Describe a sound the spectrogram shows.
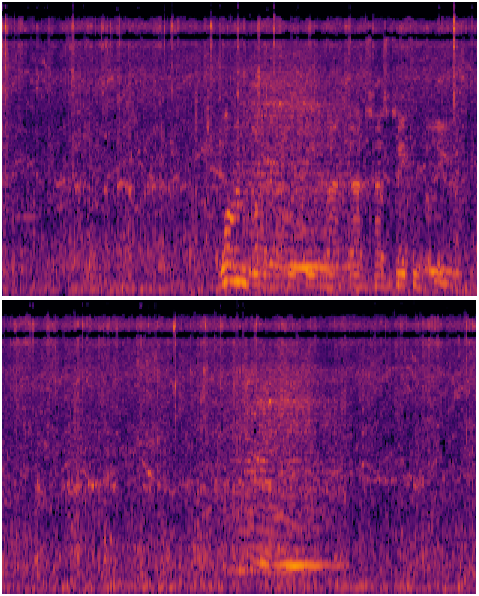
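Small electric slot cars whir around a track.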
